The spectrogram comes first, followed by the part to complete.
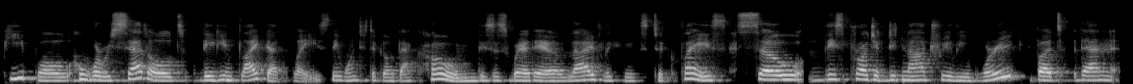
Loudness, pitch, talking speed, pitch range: -21 LUFS, 195 Hz, 165 wpm, 180-215 Hz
